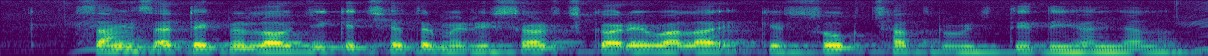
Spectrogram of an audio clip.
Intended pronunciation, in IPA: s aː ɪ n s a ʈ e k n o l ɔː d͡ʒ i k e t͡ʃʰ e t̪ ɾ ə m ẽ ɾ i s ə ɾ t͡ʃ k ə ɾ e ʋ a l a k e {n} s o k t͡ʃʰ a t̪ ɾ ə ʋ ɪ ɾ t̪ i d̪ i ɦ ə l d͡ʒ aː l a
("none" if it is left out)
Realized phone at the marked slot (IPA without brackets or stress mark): none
